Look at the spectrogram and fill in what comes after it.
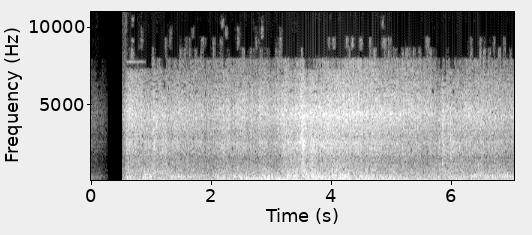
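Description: Freight train of open coal wagons rolling past under water-spray nozzles: a steady rushing noise of wheels and spray. The sound drops out for a moment just after the start, then comes back.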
